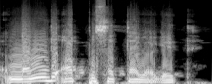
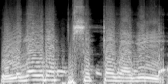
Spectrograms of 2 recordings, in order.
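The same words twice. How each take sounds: First: ನಂದು stressed, then a slow, lower fall; stress on mine. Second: Said in the usual way. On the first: Shown as a demonstration. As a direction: lean hard on ನಂದು and slow down. (ನಂದು ಪದಕ್ಕೆ ಒತ್ತು, ನಿಧಾನವಾಗಿ)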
